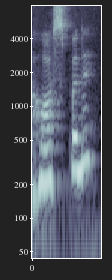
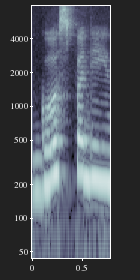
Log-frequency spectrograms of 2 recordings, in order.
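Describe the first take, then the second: First: The word begins with a breathy H sound. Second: The word begins with a hard G sound. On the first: This is the Ukrainian pronunciation. "in Ukrainian it's a Hospody" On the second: This is the Russian pronunciation. "word Gospody in Russian"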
